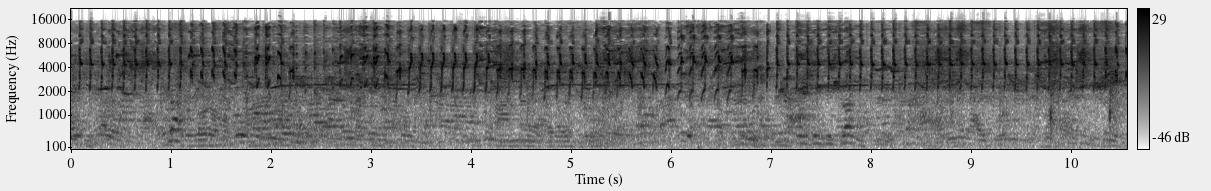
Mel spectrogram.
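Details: Lovebirds chattering nonstop in a simulated singing contest: a continuous, buzzy, high-pitched ngekek trill holds steady throughout with only slight swells in loudness.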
